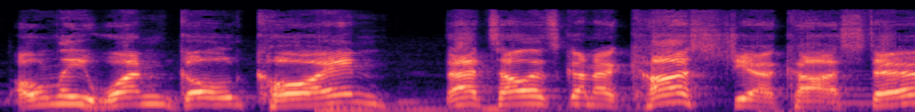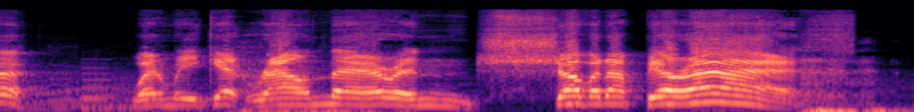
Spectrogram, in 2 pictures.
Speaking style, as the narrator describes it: I yell

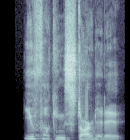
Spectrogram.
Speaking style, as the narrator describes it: Tommy shouts back

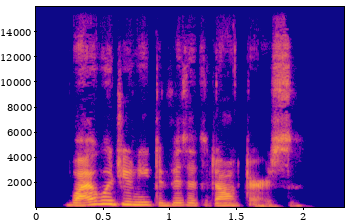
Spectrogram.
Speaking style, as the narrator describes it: I asked

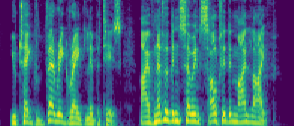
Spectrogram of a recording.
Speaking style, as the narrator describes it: I cried angrily

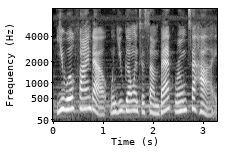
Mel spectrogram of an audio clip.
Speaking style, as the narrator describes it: Micaiah replied

